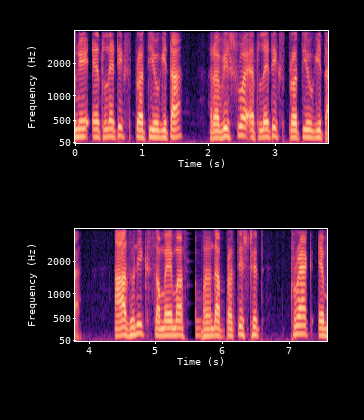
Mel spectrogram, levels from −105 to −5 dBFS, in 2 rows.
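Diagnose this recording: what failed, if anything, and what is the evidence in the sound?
Network-stage repeated packet loss (robotic sound) hits the speech from 5.36 to 6.25 s. Six gaps, the longest 117 ms, leave 43% patched by repeating prior sound.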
